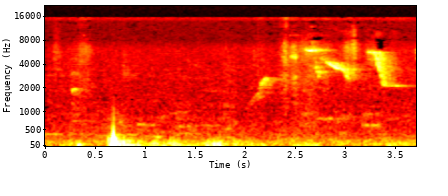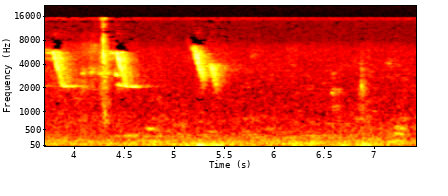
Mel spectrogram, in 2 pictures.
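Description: A bird chirping: a quick run of about five short falling calls, faint, with one dull thump near the start.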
